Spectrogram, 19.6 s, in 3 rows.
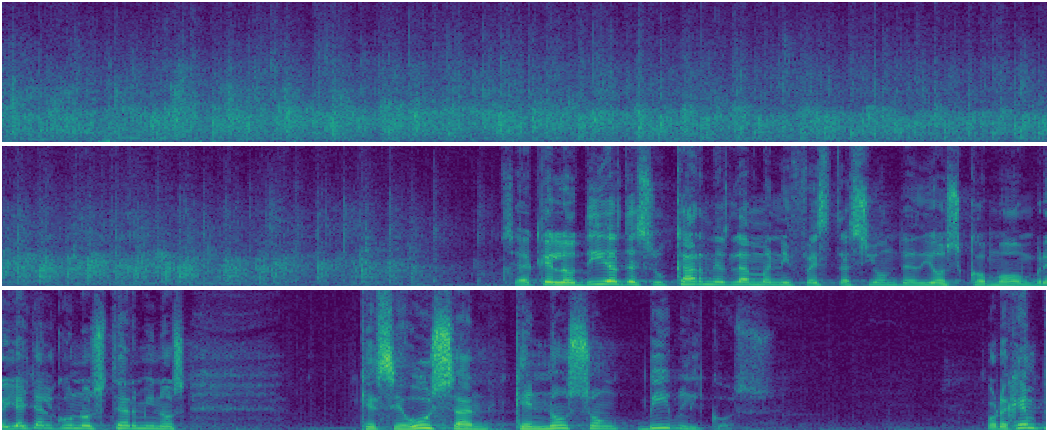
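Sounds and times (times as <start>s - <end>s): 
audience applauding: 0.0s - 9.7s
speech: 9.7s - 14.6s, 15.3s - 17.9s, 19.2s - 19.5s.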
